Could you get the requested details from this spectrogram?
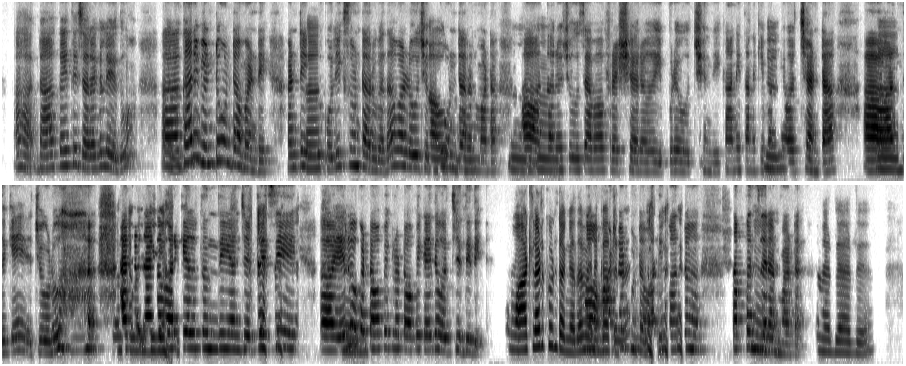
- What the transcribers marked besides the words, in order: in English: "కొలీగ్స్"; in English: "ఫ్రెషర్"; other background noise; chuckle; in English: "వర్క్"; chuckle; in English: "టాపిక్‌లో"; chuckle
- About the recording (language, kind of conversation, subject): Telugu, podcast, మీ నైపుణ్యాలు కొత్త ఉద్యోగంలో మీకు ఎలా ఉపయోగపడ్డాయి?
